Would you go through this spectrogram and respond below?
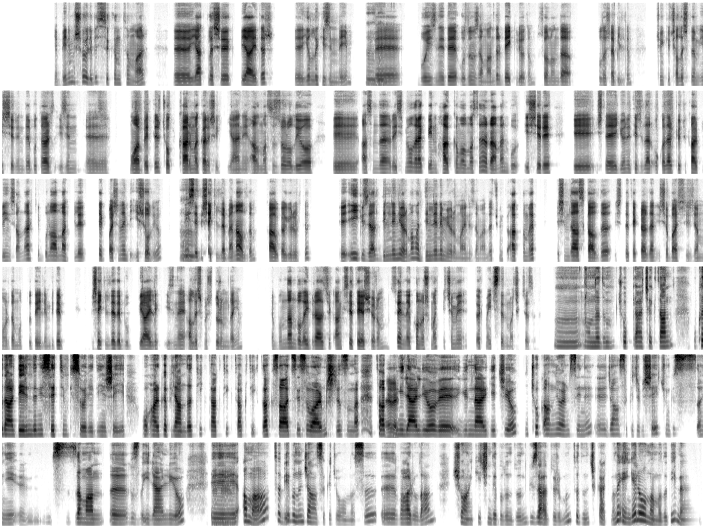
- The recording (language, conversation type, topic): Turkish, advice, İşten tükenmiş hissedip işe geri dönmekten neden korkuyorsun?
- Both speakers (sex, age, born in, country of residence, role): female, 50-54, Turkey, Italy, advisor; male, 25-29, Turkey, Spain, user
- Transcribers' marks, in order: other background noise; tapping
